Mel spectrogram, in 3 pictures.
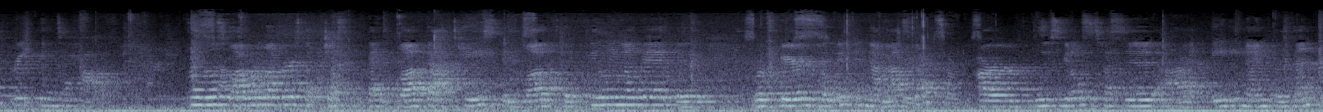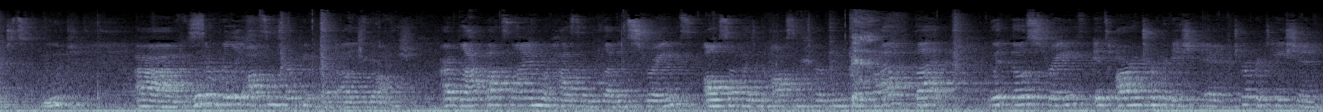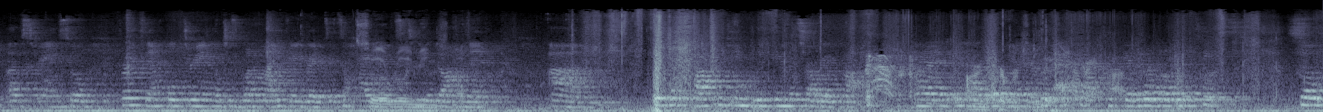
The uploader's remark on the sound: Raw audio from some of the cannabis industry's leaders at the Culture &amp; Cannabis vendor mixer. Raw audio from some of the cannabis industry's leaders at the Culture & Cannabis vendor mixer.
